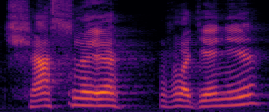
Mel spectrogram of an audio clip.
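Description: An actor playing an excitable, indignant, fussy man in a 1960s Soviet radio drama, exclaiming and repeating himself in agitation. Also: fairly high pitch, very slow, clean tone, heavily acted. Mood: flustered, bewildered.

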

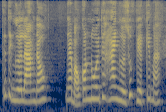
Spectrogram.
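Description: Guy doing a worried old mom voice, high and soft. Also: a little fast, clear, resonant tone, lightly acted. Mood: surprised. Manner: high falsetto, questioning. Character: older mother, gentle and concerned.

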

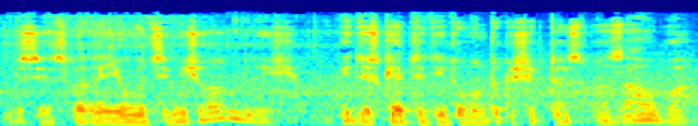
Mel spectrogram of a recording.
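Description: An actor playing a teasing, unhurried police forensic expert in a radio drama, talking in a wry, easygoing way. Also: male voice, deep voice, animated, full character voice. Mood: matter-of-fact. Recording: clearly noisy background ambience.

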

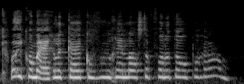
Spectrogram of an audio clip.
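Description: An actress playing a fussy housekeeper in a radio play, effusive and full of exclamations. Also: female voice, very high-pitched, level tone, very fast, noisy background. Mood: gushing. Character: fussy, gushing housekeeper, eagerly admiring.

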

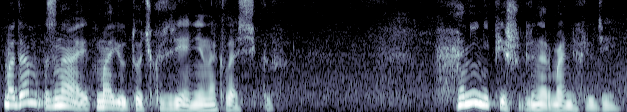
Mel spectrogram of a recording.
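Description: A man's voice: on the low side, sing-song, unhurried, warm tone, slight background noise. A man playing a fussy, long-suffering secretary to an old actress in a radio drama, deferential yet dryly opinionated. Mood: dryly exasperated. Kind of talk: theatrical radio drama acting.

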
